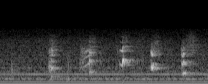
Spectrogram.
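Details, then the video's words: Two-week-old Boxer puppy giving five short, squeaky rising yelps about one every third of a second, over a steady low electrical hum indoors. "2 weeks old baby boxer"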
